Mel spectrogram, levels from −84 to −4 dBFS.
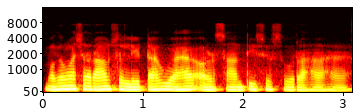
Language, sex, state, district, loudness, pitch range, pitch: Hindi, male, Jharkhand, Ranchi, -13 LUFS, 115-130 Hz, 125 Hz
